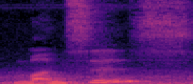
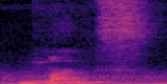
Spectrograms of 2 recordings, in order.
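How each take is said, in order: First: The ending is a distorted, effortful consonant cluster. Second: The ending is a simple ts sound. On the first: This is how learners often say it. The speaker calls it wrong. "I always hear Munces" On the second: This is the simpler recommended way. The speaker calls it right. "forget about the H, just make it like months"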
